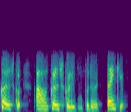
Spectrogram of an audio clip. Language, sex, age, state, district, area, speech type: Kannada, female, 18-30, Karnataka, Mysore, rural, conversation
